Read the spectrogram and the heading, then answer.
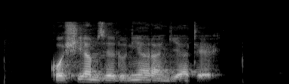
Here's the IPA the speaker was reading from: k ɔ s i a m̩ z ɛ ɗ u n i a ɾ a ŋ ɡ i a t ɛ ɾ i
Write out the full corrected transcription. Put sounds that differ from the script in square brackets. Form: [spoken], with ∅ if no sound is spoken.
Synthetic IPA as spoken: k ɔ [ʃ] i a m̩ z ɛ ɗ u n i a ɾ a ŋ ɡ i a t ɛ ɾ i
